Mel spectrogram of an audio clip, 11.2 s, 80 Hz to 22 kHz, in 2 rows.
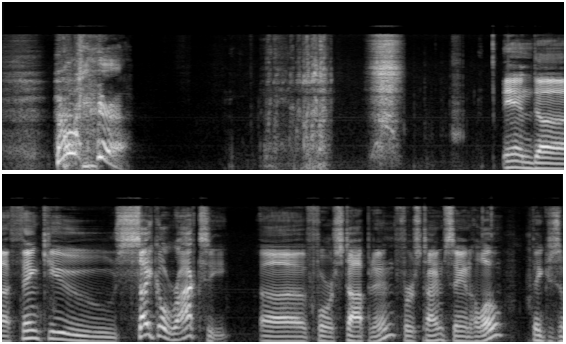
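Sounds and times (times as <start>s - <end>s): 
loud human sneeze: 0.5s - 1.2s, 3.7s - 4.1s
speech: 0.8s - 1.3s, 5.0s - 11.2s
shorter sniffs or breathy aftersounds after a sneeze: 2.6s - 4.1s.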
